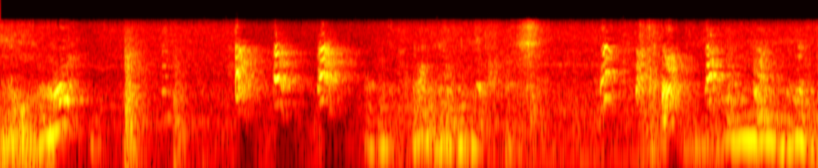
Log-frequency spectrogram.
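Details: Three excitable Boxer dogs at home; short, sharp barks scattered irregularly through the recording, mixed with whining yips and background noise.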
